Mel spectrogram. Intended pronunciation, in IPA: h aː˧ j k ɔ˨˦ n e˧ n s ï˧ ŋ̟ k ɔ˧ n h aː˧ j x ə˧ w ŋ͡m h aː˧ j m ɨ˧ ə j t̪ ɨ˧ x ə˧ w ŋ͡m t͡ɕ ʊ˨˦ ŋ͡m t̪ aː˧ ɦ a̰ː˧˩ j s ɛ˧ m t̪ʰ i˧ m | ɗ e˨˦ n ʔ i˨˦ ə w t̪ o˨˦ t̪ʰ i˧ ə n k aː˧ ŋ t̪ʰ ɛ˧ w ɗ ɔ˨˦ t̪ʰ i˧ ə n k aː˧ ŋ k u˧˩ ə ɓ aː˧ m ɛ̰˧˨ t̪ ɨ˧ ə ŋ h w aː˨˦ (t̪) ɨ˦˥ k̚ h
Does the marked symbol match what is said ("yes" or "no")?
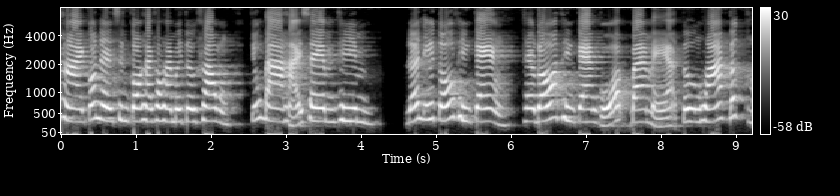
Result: yes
